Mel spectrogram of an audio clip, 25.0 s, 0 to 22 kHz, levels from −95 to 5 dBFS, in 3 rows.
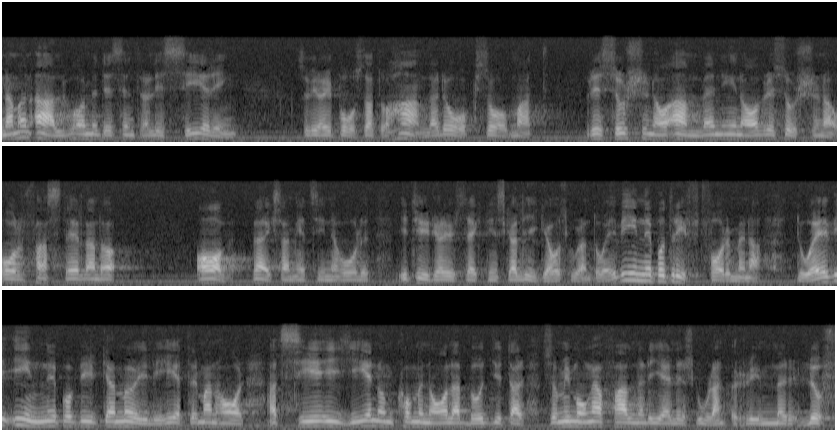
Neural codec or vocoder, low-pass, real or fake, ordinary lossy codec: none; none; real; none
